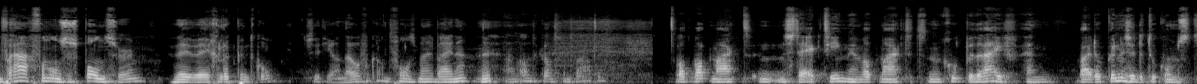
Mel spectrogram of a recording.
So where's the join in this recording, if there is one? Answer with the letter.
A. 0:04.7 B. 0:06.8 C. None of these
B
